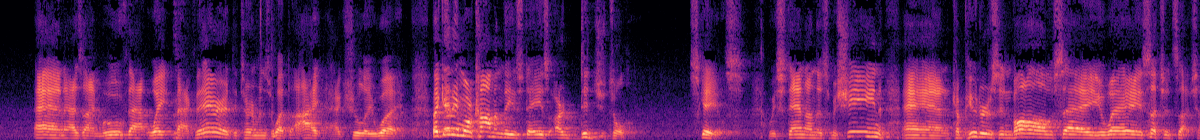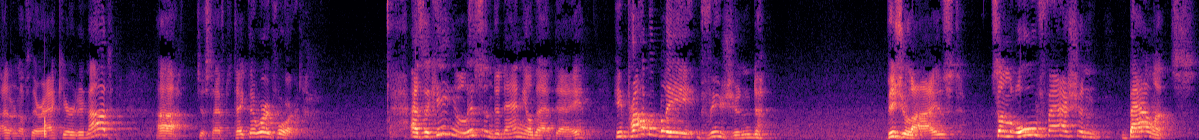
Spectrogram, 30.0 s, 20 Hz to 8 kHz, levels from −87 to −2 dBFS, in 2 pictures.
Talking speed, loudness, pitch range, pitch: 140 wpm, -19 LUFS, 165-260 Hz, 185 Hz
